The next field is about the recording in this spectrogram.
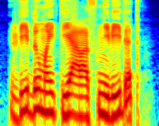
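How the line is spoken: Unpleasant shrill voice. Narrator (Russian): Неприятный визгливый голос раздался совсем с другой стороны

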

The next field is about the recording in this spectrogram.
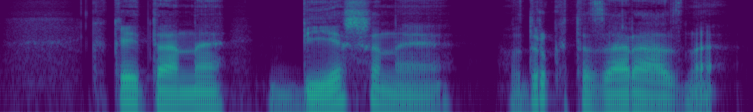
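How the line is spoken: Hissing. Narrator (Russian): Белка зашипела

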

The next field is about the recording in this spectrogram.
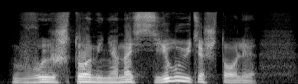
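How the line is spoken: Indignant question. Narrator (Russian): Возмущенно спросила Натаха

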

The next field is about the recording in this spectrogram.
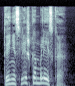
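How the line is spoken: Shouting. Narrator (Russian): закричал капитан продажницы

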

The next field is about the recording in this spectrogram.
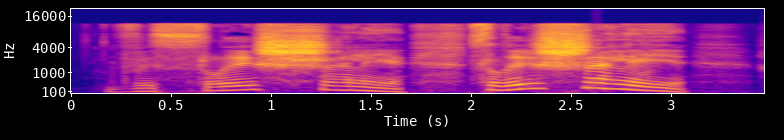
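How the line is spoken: Hissing. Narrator (Russian): шипел Рыжопиус

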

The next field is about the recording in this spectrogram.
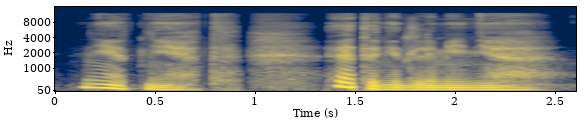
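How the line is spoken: Cat's sigh. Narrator (Russian): вздохнул кот

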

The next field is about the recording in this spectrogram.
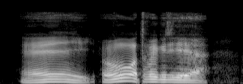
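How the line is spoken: Hoarse smoky voice. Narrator (Russian): раздался хриплый прокуренный голос

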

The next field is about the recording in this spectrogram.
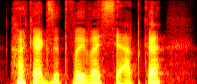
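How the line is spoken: Laughing. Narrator (Russian): засмеялась Сыкиль

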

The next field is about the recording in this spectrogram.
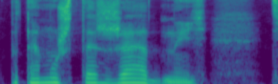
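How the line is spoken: Quiet boy's answer. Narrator (Russian): тихо ответил мальчик

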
